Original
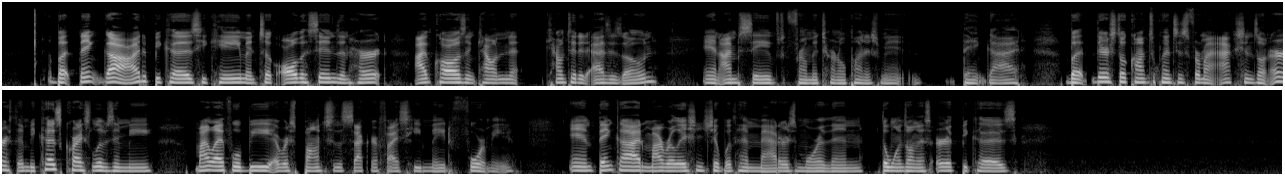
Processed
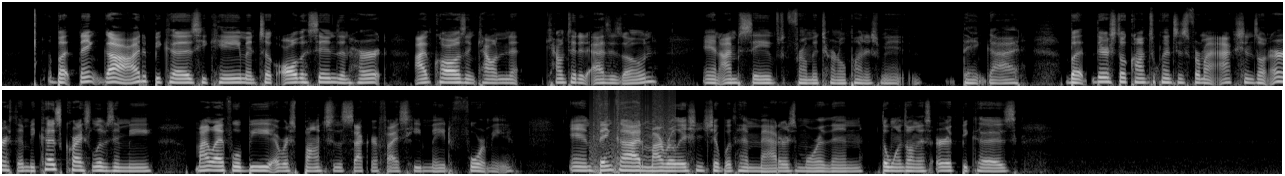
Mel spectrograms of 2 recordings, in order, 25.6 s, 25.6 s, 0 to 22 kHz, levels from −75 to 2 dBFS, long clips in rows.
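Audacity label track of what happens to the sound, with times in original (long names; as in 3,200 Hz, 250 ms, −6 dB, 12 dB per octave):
18.680000	19.550000	converter with a step at zero of −24 dBFS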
